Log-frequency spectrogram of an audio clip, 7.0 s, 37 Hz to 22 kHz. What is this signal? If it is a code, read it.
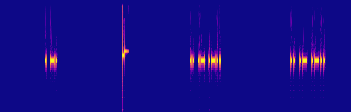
Morse code, heard as a keyed tone, about 40 wpm, 690 Hz. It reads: EN IAL IAL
